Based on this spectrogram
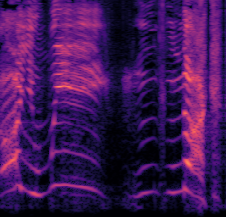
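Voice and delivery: high, drawn-out mock exasperation, punched last word; frustrated outburst. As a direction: act out a fed-up card partner, stretching it, then bursting loud. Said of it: "he gets so frustrated".

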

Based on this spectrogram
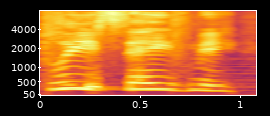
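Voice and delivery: loud, strained acted plea; mock desperate prayer. Fallen hiker praying from a branch, mock desperation. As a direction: play a man begging to be saved.

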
